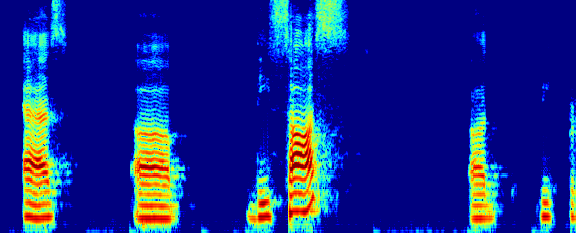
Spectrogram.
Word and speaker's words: Shas: Similarly, in Israel, we see that how Sephardis started joining new political groups, which we call as the Sas. We pronounce it as Shas.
